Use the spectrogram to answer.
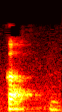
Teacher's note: Say, for example, if I want to produce k, then this closure will be at the throat, velar level, velum level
